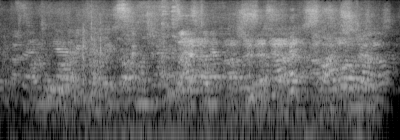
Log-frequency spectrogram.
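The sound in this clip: Background chatter of many overlapping voices at an informal networking group for small business owners, a steady, dense babble with no single speaker standing out, holding at an even level throughout.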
